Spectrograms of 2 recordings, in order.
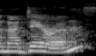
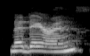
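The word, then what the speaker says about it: cnidarians: about is called the naderens and yes i know it starts with a c it's a silent letter naderens these are gonna be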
